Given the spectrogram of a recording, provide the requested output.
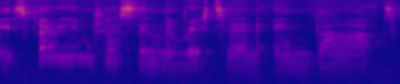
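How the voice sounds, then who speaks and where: A woman speaks with a British accent. Her pitch is medium and her pace moderate. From United Kingdom. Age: 20s. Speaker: book vlogger. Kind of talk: casual book review to camera.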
